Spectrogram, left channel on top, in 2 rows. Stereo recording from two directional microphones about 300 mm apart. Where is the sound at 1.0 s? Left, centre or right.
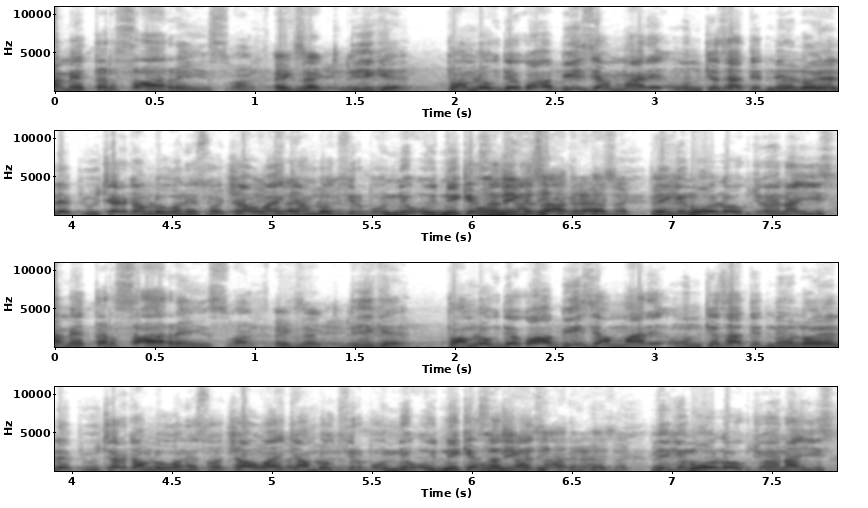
Left.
